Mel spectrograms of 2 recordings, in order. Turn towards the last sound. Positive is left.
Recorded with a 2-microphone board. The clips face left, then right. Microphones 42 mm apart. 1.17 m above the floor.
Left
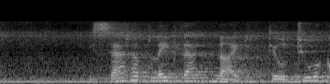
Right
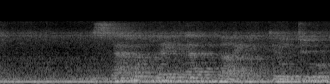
turn(degrees=75)  # may be behind; listen again after turning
